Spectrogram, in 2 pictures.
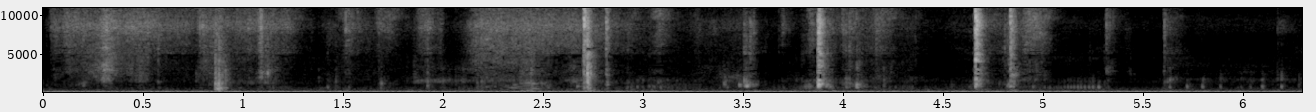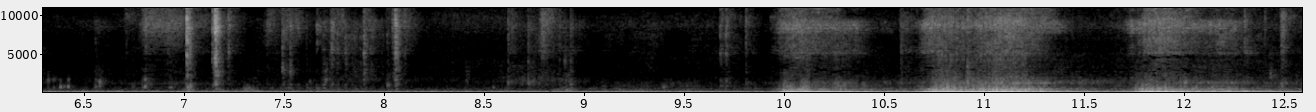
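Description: Inside the cabin of an AU II Falcon XR8 on a gravel road: a steady low drone from its 5.0 L Windsor V8 and tyres, with sharp ticks of gravel stones flicking against the car. About ten seconds in come three loud low surges in quick succession.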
